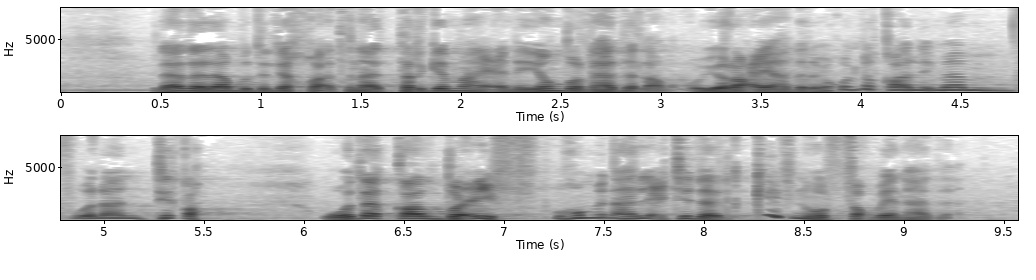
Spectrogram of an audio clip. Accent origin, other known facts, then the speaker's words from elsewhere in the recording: Yemen; لكن في بلادنا اليمن حمار وحشي ما استقى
